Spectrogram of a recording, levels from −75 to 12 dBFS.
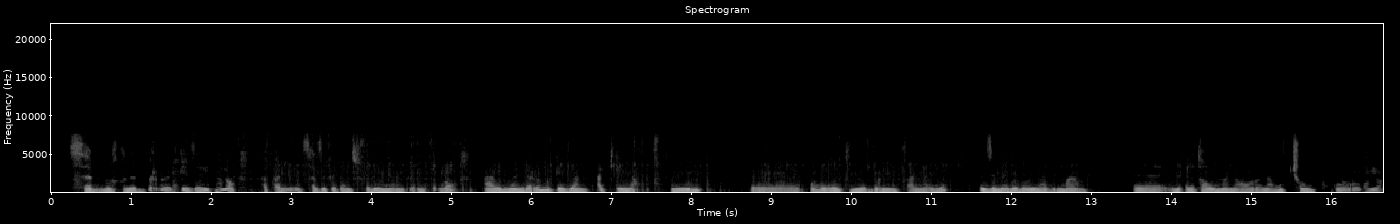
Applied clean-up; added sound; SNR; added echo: neural mask model RNNoise.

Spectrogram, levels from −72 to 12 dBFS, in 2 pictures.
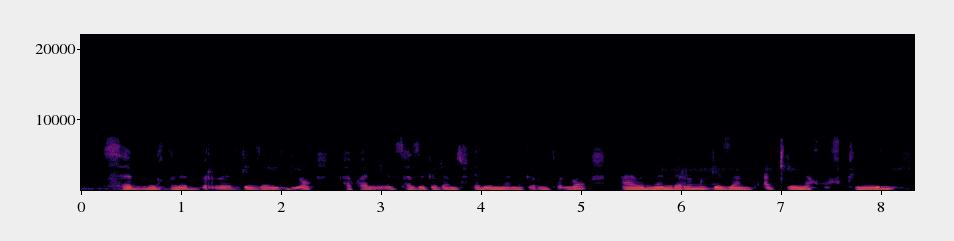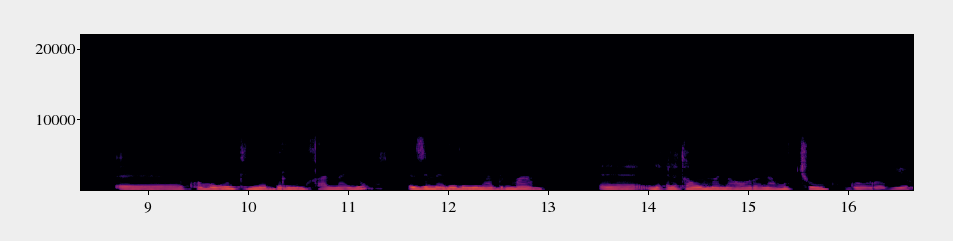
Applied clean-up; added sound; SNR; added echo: none; none; none; none.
